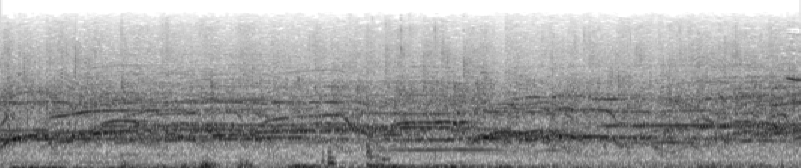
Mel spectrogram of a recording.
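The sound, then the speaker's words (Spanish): Studio audience applause and cheering erupt at a live program, a loud, dense and continuous wash of clapping mixed with shouting crowd voices that holds steady throughout. “¡Vamos! Qué bárbaro, ¿eh? El auditorio explota, ¿viste? explota.”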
